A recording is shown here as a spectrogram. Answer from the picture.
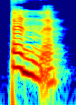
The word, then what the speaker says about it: penne: Żeby nie doprowadzić do niepotrzebnie krępującej sytuacji, składając zamówienie u włoskiego kelnera, warto starannie wymówić podwójne N. Włosi wymawiają je mniej więcej jako N przedłużone. Słowo penne z N pojedynczym oznacza po prostu penisa.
